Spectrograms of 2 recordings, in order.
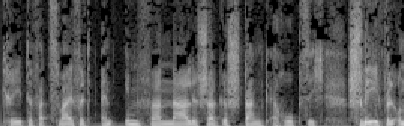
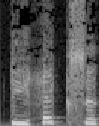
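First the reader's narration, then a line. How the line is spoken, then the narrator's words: Calling out in sudden realization. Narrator (German): rief, der plötzlich alles begriff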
